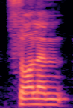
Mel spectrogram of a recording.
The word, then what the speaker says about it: solemn: If you just look at column, dam, solemn, autumn, in all these cases, N is not pronounced.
